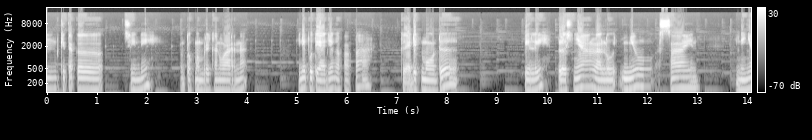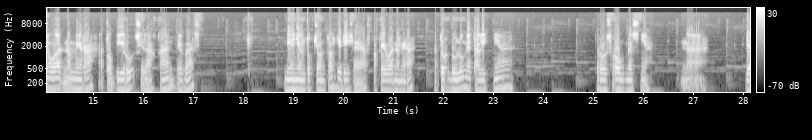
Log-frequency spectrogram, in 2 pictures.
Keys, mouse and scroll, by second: 0.0 click, 5.1 click, 9.4 Tab, 10.9 click, 13.2 click, 14.4 click, 21.1 Tab, 24.4-26.0 drag, 27.3-28.1 drag.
